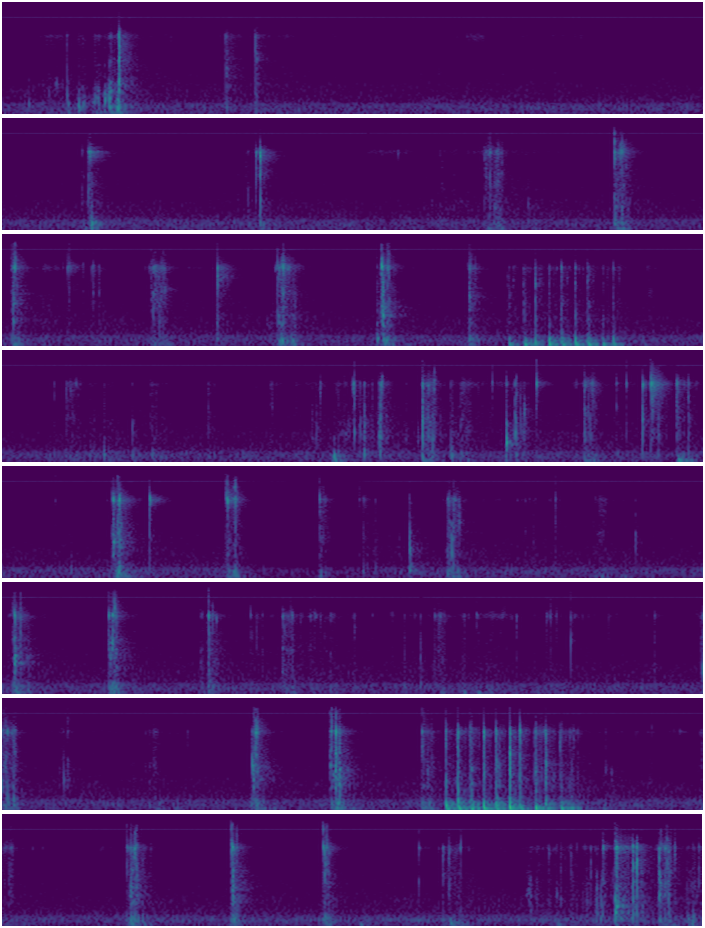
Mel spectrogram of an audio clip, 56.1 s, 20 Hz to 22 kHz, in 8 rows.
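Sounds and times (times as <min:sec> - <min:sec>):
ice slime crackling and popping: 0:53.4 - 0:56.0.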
